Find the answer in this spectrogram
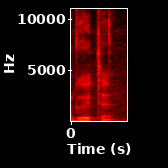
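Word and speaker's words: Goethe: German poet and scientist to apply German pronunciation Johann Wolfgang van Gutta put it knowing is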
